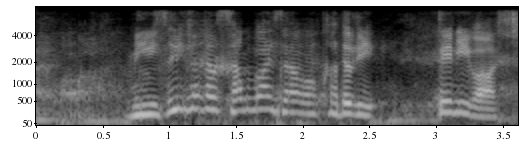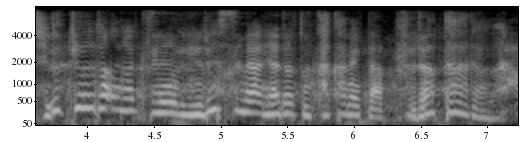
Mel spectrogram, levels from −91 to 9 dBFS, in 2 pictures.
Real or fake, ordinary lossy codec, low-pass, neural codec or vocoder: fake; none; 7.2 kHz; codec, 24 kHz, 1.5 kbps, HILCodec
